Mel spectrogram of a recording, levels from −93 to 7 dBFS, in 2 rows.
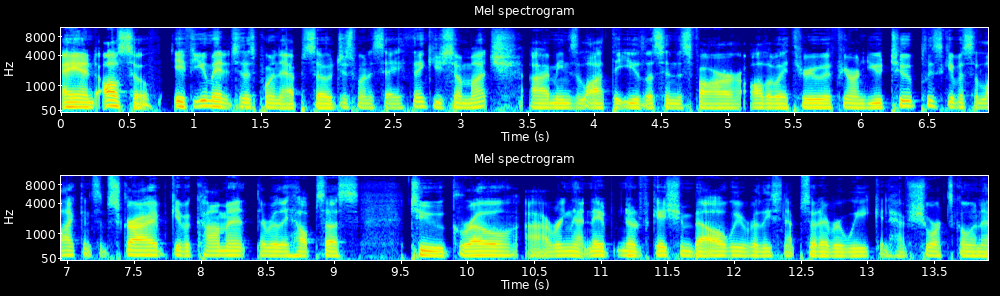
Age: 10-29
